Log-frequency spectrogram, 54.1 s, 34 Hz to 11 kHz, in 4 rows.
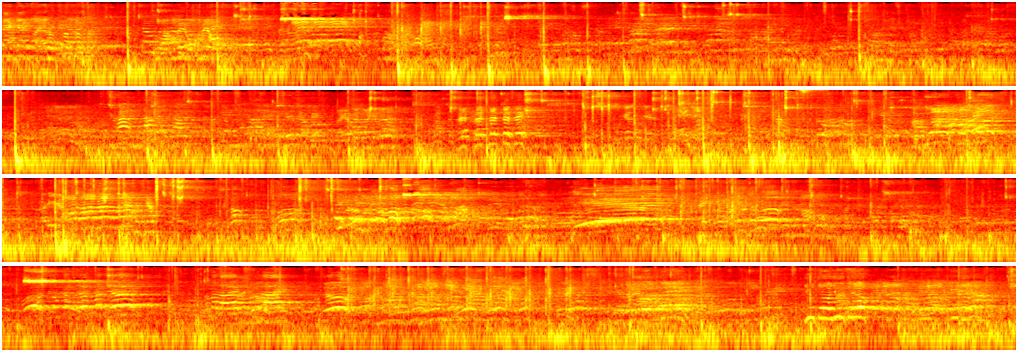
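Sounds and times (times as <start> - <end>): shoes squeaking: 0.8 - 5.2, 6.0 - 13.8, 14.7 - 36.4, 37.5 - 45.3, 48.3 - 54.0.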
